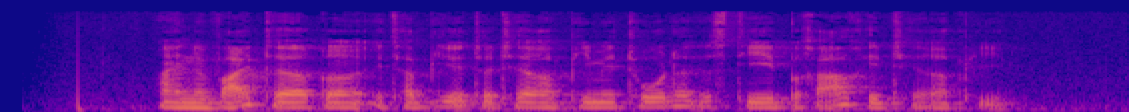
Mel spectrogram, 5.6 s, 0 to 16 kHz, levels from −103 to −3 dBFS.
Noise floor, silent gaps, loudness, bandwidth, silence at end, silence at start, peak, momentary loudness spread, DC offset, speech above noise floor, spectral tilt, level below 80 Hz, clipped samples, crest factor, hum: -69 dBFS; none; -48 LUFS; 11.5 kHz; 0.6 s; 0.4 s; -28 dBFS; 11 LU; under 0.1%; 22 dB; -6 dB/octave; -72 dBFS; under 0.1%; 20 dB; none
